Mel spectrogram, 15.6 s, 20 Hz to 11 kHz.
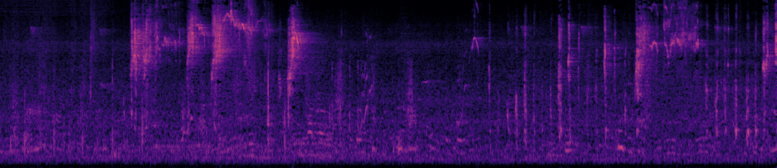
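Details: Baby monkey after a pitiful fall, giving high, thin squealing cries in clustered bursts, strongest around seconds 3 to 6 and again near 12 to 15, with quieter rustling and faint chirps in the gaps.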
